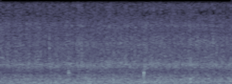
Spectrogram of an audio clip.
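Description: A tiny runoff creek flows steadily beside moss among bedrock and gravels, a continuous close trickle and gurgle of shallow water with no talk over it.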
